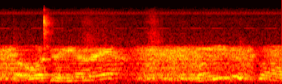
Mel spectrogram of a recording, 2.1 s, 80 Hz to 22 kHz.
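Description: A radio amateur's voice received in single sideband on the 20-metre amateur band and played through the SDR receiver's audio. It is thin and narrow-sounding, with faint hiss behind it.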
